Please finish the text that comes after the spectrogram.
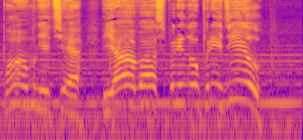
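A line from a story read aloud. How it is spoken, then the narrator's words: Shouted. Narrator (Russian): крикнул он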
